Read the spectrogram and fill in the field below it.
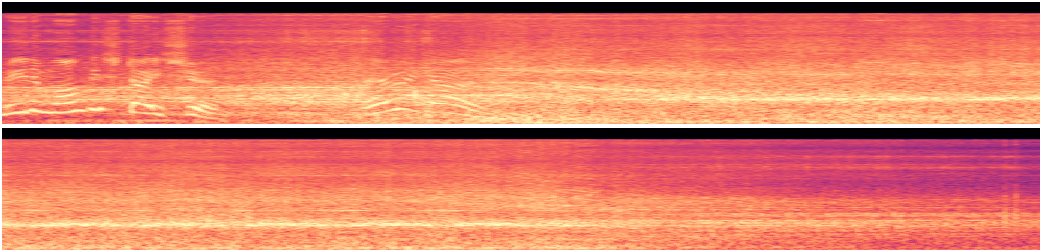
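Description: A train rushes past close by with a loud roar and a steady whine, then fades away.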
